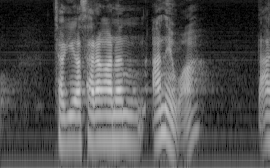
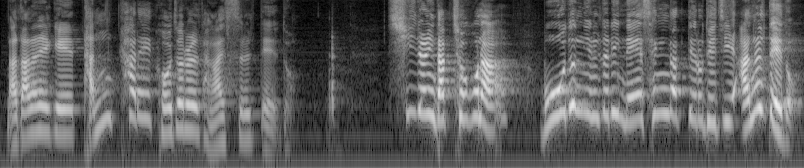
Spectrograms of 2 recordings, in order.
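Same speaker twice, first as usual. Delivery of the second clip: loud, raised-pitch preaching; forceful preaching; 8 semitones higher, 9 dB louder than usual. Real, not acted. Preacher telling the congregation of rejection and frustration, impassioned preaching. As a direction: drive each phrase home, building to a high peak.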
